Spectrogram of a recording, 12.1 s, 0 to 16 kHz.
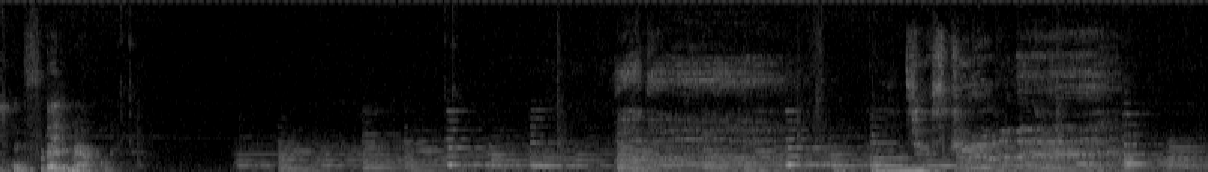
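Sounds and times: piano chords through laptop speakers: 2.2 - 12.0.

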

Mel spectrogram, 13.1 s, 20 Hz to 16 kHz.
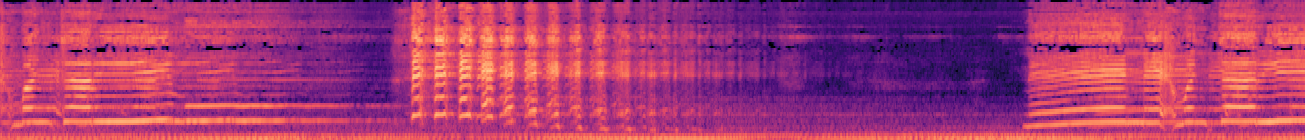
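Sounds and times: low rumbling drone: 0.0 - 13.0
ghostly cackling laugh: 4.0 - 8.1.

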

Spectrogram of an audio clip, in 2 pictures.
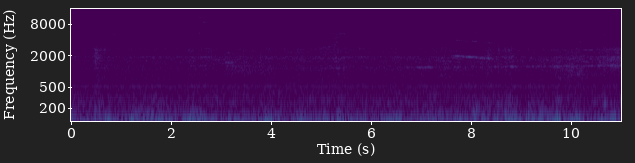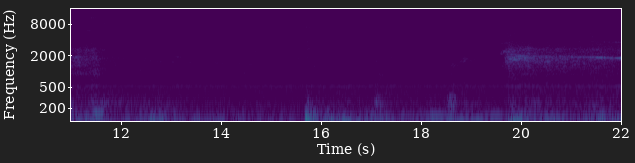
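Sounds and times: faint horror film music: 0.0 - 22.0.

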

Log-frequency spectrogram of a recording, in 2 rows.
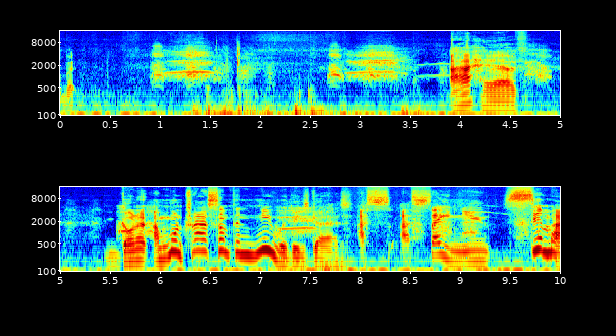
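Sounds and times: geese honking: 0.8 - 10.0.

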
